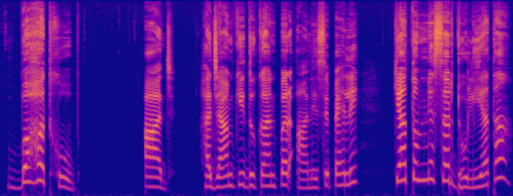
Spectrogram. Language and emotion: Urdu, surprised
